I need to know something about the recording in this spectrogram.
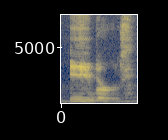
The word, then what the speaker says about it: Evers: Yeah, it says pronounced Ivers.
